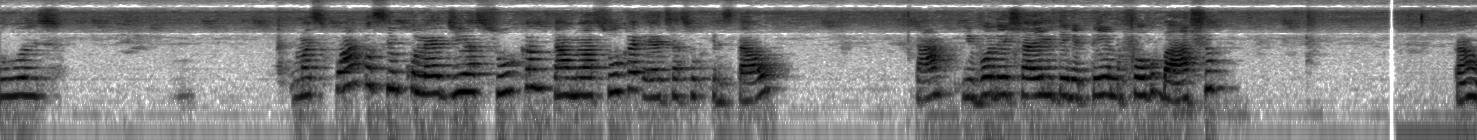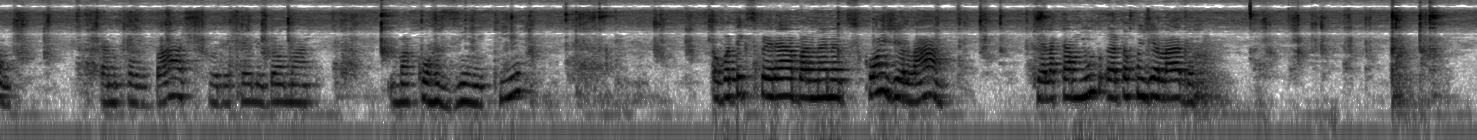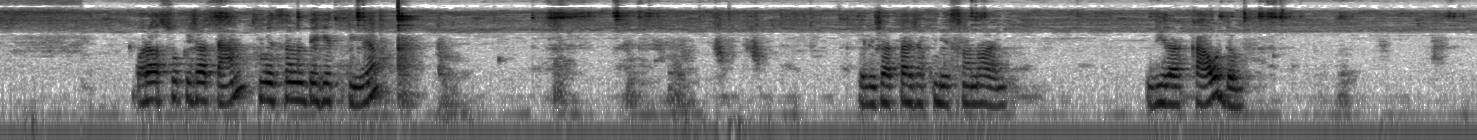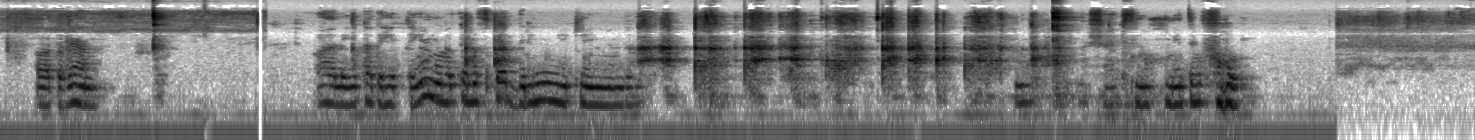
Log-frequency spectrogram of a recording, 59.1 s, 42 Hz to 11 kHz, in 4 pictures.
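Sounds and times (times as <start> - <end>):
spoon scraping sugar in saucepan: 14.1 - 30.3, 31.0 - 34.2, 34.8 - 39.8, 41.4 - 45.1, 50.5 - 55.2.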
